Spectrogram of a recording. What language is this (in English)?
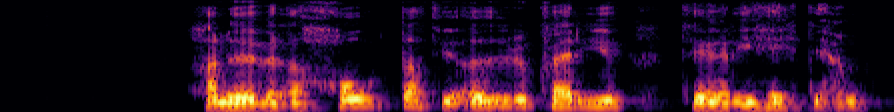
Icelandic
